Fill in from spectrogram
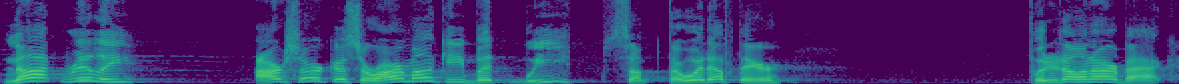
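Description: Slow, animated folksy male preacher. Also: very high-pitched. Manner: folksy, jokey, emphatic repetition. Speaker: pastor. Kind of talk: sermon.

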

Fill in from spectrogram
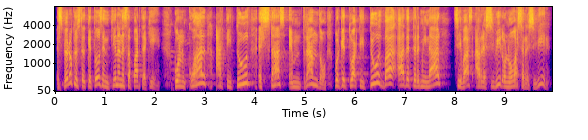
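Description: A man's voice: high-pitched, expressive, normal speed, vocal fry, hardly any pauses, bright, forceful tone. A man preaching a sermon in a church, calling on the congregation and slipping into English phrases. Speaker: pastor. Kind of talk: bilingual sermon.

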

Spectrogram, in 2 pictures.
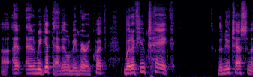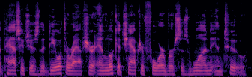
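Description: A man gives a sermon-style Bible lesson in a mellow, dark-toned voice. He explains things earnestly, with casual fillers, and slows down to lean on key phrases. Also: mid-range voice. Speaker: Bible teacher.

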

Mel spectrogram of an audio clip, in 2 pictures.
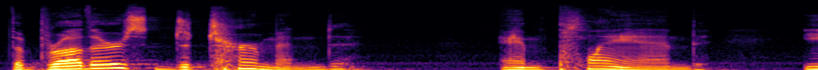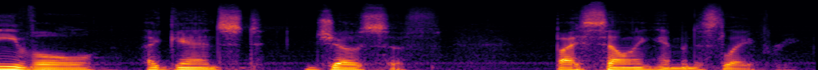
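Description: A male pastor preaching an expository sermon, shifting between loud emphatic points and quiet asides and asking the congregation rhetorical questions. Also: medium pitch. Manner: conversational, explaining scripture with rhetorical questions.

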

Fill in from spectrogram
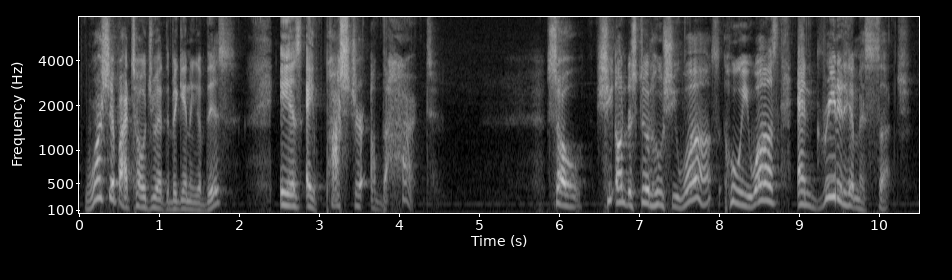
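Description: A man preaching a sermon, talking directly to the congregation and swinging between loud calls and hushed whispers. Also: a little high, breathy edge.

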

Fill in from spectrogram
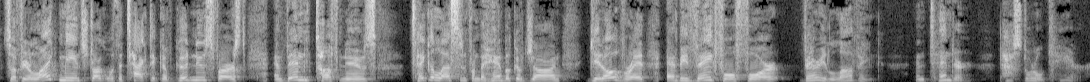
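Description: A man's voice: sits high, measured pace. A man preaching a sermon as pastor, earnest and emphatic, putting rhetorical questions to his congregation.

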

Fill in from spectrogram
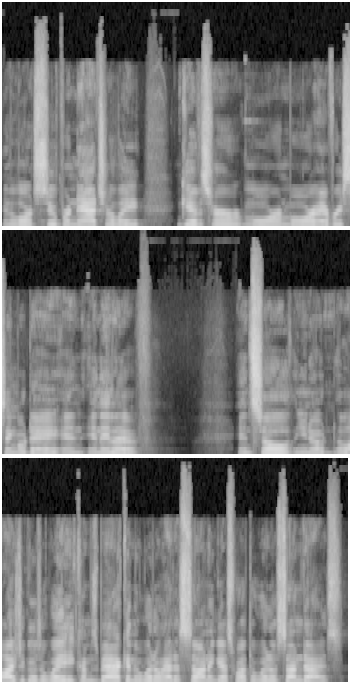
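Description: Guy pastor giving a chatty sermon, high voice, smooth and clear, kinda sarcastic. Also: a little fast. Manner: conversational, sarcastic, animated storytelling with acted quotes. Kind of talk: casual sermon.

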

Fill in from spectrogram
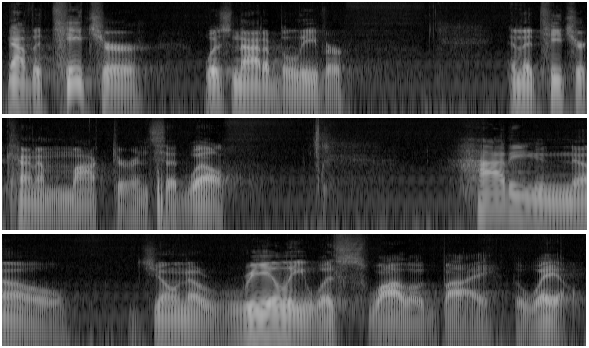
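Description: A man preaching a sermon, telling stories with lively acted-out quotes. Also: takes it slowly, long pauses. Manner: animated storytelling, acts out quotes with raised pitch. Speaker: pastor. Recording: long hall reverb.

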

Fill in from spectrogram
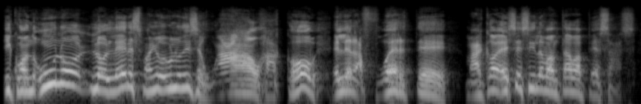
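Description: A man preaching a sermon, emphatic, swinging from shouts to quiet lows and repeating words as he starts phrases. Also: normal speed, creaky. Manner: emphatic, rising to shouts then dropping low. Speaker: pastor.

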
